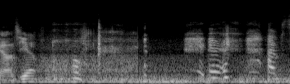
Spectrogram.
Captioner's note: chuckling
